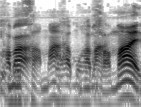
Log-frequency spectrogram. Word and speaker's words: Muhammad: Muhammad, he dicho. – Muhammad. No había oído nunca esa pronunciación de Muhammad.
